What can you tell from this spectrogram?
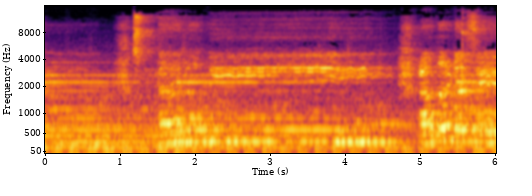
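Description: Music with a steady beat and a melody line over it.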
